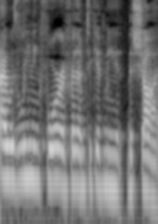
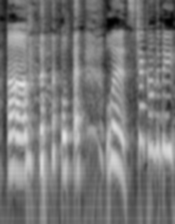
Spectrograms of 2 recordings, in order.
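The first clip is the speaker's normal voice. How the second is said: laughing nurse mimic; 5 semitones higher, 8 dB louder than usual. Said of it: "they just keep coming in".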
